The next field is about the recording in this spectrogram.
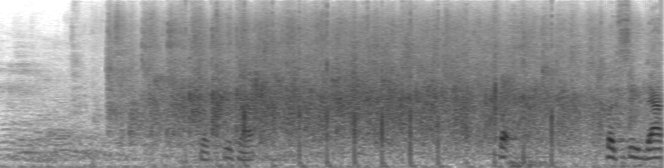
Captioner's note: applause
